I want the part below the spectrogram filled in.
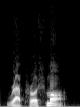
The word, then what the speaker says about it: Rapprochement: The word has been used in English since the early 19th century, but as you can hear, it retains its French pronunciation. Rapprochement.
